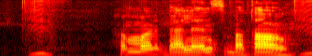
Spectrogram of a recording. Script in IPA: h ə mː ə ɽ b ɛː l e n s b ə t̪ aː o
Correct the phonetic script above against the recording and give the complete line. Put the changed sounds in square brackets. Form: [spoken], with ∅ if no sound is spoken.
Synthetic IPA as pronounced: h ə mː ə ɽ b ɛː l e n s b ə t̪ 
